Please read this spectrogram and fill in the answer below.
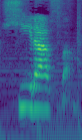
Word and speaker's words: jirafa: You'll also find it in words like Jamaica, jicama, jirafa. As you can see, our J is like the H in English. So, to pronounce la letra J, think of history or hungry.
